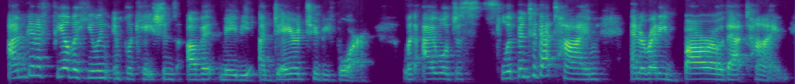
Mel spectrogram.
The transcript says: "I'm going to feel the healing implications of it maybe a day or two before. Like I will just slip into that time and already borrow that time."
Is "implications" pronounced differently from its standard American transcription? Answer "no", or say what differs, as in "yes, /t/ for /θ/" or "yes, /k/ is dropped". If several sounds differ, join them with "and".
no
